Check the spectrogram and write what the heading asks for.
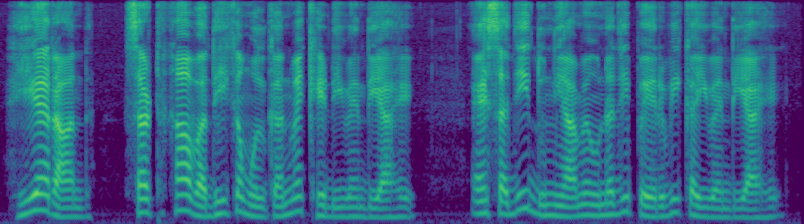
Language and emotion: Sindhi, neutral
